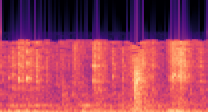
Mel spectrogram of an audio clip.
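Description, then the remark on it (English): A pigeon or dove coos in a few soft, muffled bursts over a dull, band-limited background hum, with no one speaking. “Sounds like we have a bird in the system.”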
